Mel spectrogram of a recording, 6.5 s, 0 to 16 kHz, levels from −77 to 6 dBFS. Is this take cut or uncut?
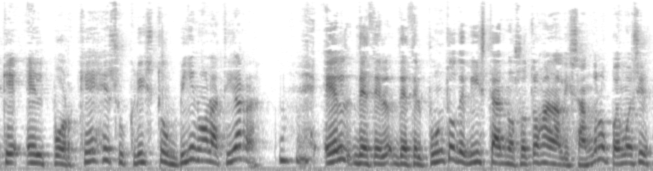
uncut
